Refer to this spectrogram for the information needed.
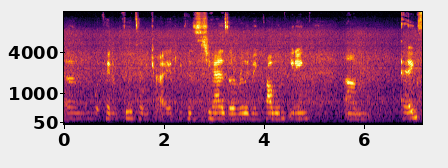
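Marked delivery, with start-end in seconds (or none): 0.1-2.2 hushed whisper, no voice. Retold or imitated. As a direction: whisper the question softly. Woman asking in waiting room.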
